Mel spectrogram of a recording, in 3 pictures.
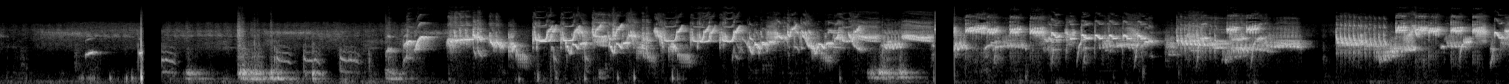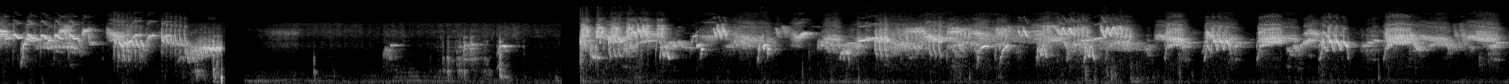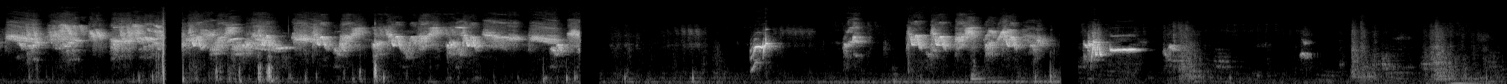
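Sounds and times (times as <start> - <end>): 
male Asian pied starling chirping: 0.0 - 43.5.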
